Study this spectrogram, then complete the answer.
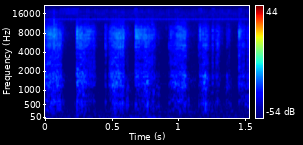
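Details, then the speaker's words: Tokyo Marui AA12 airsoft gun: short dry squeaks and scratchy rubs, about four in under two seconds, as the plastic body flexes when squeezed in hand; plastic body creak. "anyway you hold it if you're just like playing right and you squeeze it you can hear all sorts of squeaks and that's kind of like I know it's got to be plastic but it could have done something about it"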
